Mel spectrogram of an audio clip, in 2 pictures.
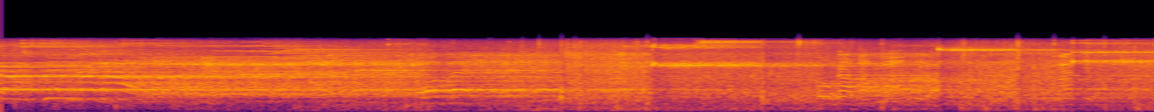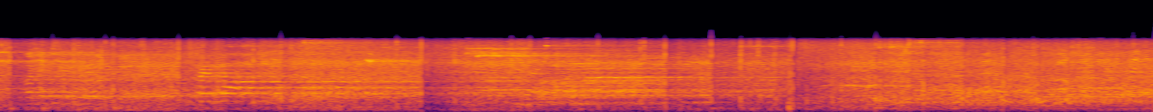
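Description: Futsal ball being kicked and bouncing on a sports-hall floor at irregular moments, amid players' shouts in a large hall.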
